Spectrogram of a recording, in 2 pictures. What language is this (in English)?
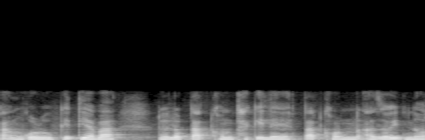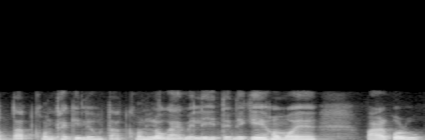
Assamese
